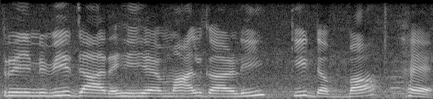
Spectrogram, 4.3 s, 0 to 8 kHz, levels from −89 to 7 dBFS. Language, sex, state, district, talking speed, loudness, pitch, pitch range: Hindi, male, Madhya Pradesh, Katni, 125 wpm, -12 LUFS, 245 Hz, 230-280 Hz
